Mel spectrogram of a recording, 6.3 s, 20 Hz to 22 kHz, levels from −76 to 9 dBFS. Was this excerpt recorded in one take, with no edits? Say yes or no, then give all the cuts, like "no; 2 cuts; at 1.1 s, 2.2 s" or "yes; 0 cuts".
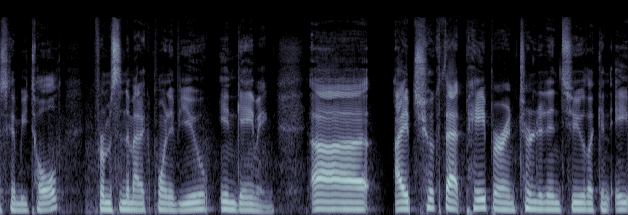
no; 2 cuts; at 3.1 s, 4.1 s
